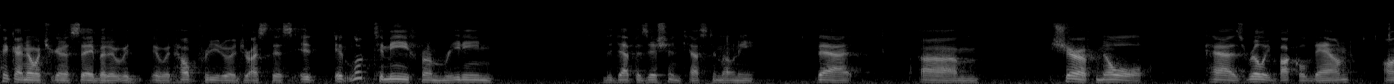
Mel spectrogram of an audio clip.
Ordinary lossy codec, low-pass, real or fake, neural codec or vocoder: Opus, 32 kbps; 7.2 kHz; real; none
